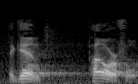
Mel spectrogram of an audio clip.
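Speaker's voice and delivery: ordinary talk, nothing marked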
